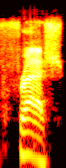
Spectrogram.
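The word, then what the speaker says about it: Phresh: women's hygiene brand and it's called fresh but it's spelled ph resh and it's precisely for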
